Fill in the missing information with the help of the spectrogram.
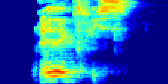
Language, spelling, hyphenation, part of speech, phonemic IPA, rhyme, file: French, rédactrice, ré‧dac‧tri‧ce, noun, /ʁe.dak.tʁis/, -is, LL-Q150 (fra)-rédactrice.wav
- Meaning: female equivalent of rédacteur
